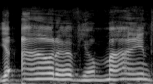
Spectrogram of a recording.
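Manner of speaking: very high, auto-tuned pop voice. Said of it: "it's just like a [name]".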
